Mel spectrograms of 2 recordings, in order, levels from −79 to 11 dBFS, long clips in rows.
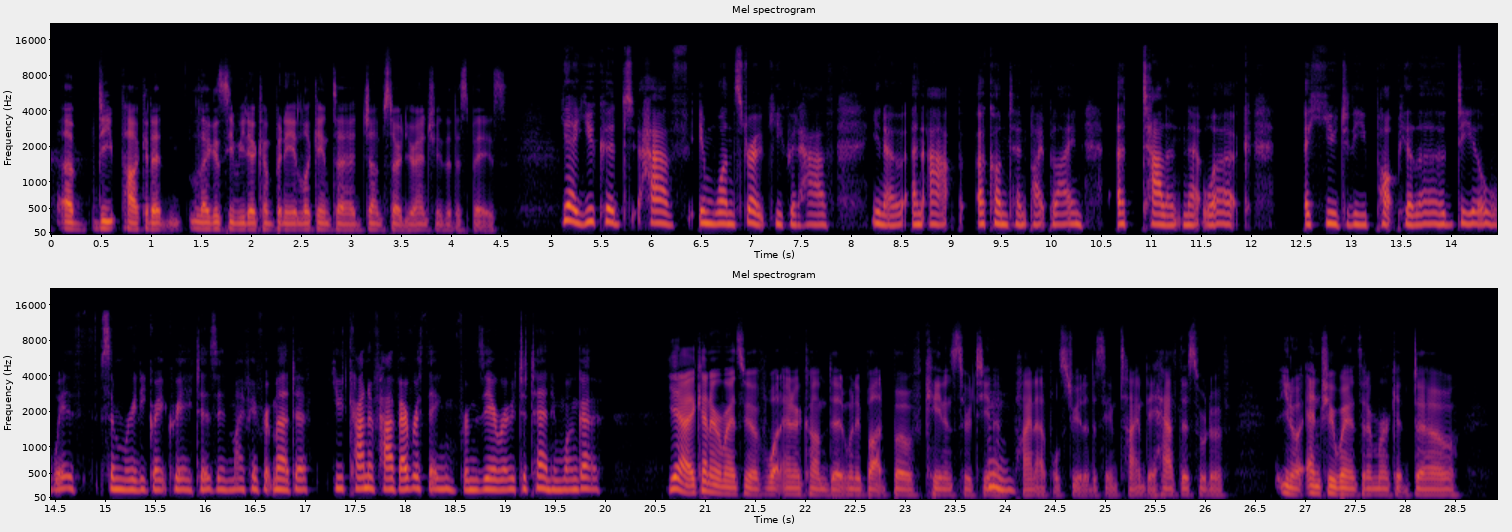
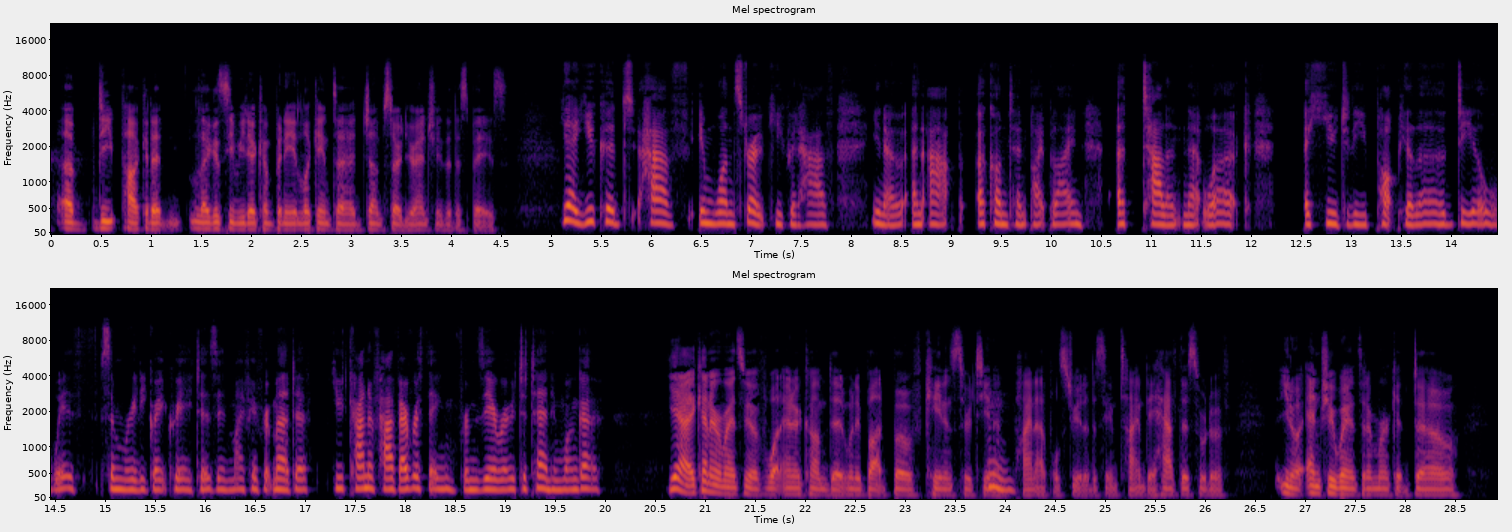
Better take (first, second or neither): first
